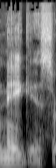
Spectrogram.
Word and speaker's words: Negus: Negus rhymes with Las Vegas. N E G U S.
